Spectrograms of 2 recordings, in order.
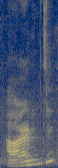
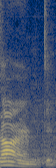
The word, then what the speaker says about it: armed: Armed. Então aqui não pronuncio o e para falar armado. Por exemplo, for example, the guard was armed.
